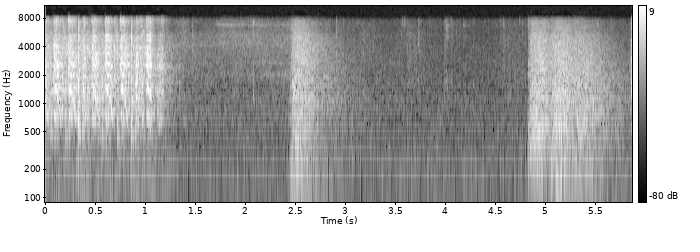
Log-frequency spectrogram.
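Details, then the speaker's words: Kawasaki ZL600 motorcycle with new coils, tuned carbs and valves done, leads being tried in a one-four-two-three arrangement: three short bursts of even cranking at about three to four turns a second, never firing; crank-no-start, plug leads crossed. "so it could be um that the bottom one's one and the top one's four bottom ones two and the top one's three so i just need to have a play let's have a play um so we're one four two three i think"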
